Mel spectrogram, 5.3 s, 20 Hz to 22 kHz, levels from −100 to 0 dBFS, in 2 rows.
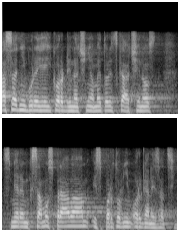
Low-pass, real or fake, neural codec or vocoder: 7.2 kHz; real; none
